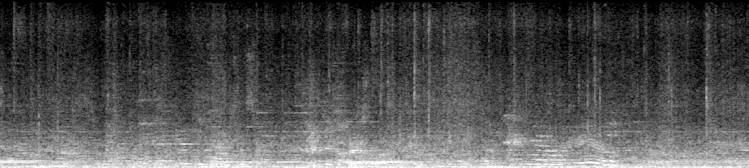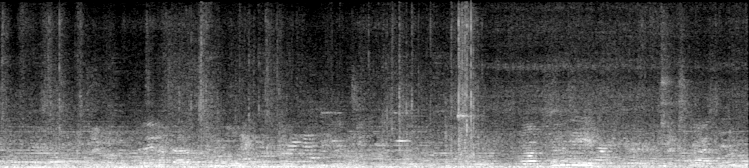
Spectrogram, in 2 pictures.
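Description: Indistinct chatter of many shoppers over background music in a department store.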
